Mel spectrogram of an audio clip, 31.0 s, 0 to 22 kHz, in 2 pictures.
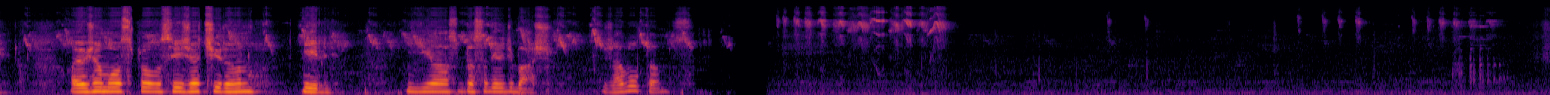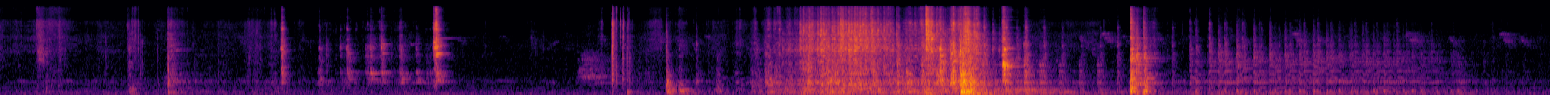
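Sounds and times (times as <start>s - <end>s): rattling metal scrape: 18.3s - 20.2s, 22.5s - 30.8s.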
